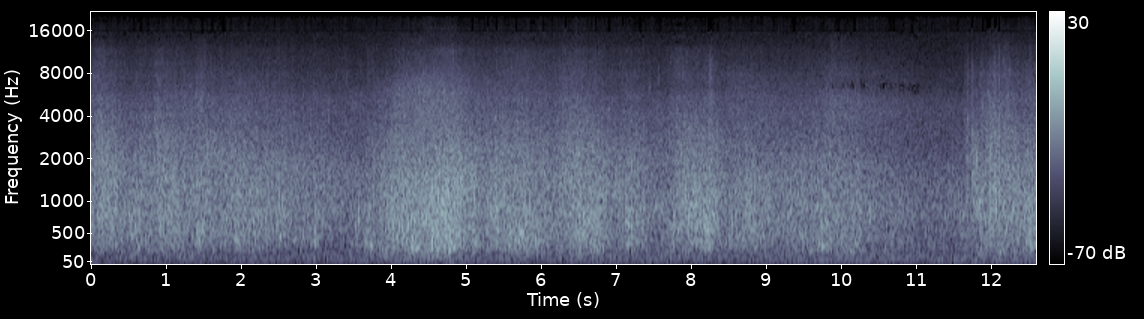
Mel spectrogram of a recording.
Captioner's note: nature sounds, birds, soft waves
